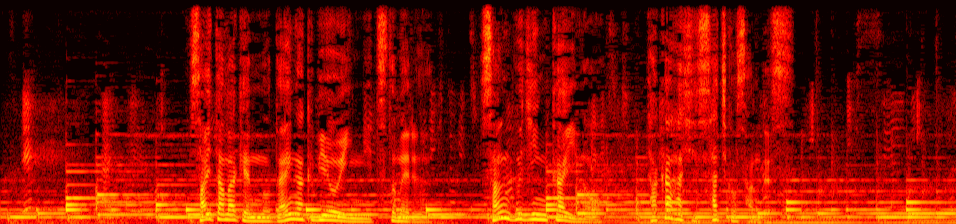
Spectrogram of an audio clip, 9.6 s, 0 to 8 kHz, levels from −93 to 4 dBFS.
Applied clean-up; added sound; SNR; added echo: none; none; none; none.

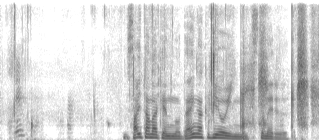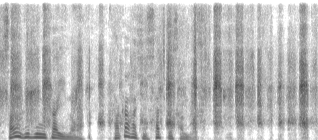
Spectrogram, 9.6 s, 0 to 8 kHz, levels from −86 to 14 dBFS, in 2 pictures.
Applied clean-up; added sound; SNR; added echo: neural mask model Resemble Enhance denoiser.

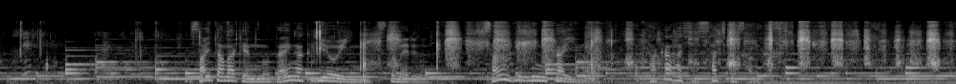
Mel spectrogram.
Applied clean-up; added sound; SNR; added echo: none; Dog; 1 dB; none.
